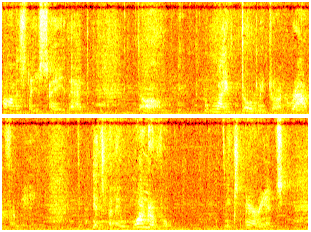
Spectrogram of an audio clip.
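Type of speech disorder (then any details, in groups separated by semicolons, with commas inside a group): Oesophageal speech; laryngectomy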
